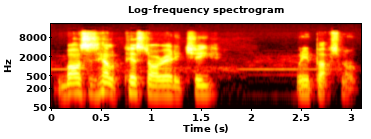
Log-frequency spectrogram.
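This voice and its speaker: Man playing a wry, mid-pitched army sergeant. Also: steady tone, fairly quick, slight background noise, natural voice. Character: wry, needling army master sergeant on a mission. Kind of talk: screenplay table read.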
